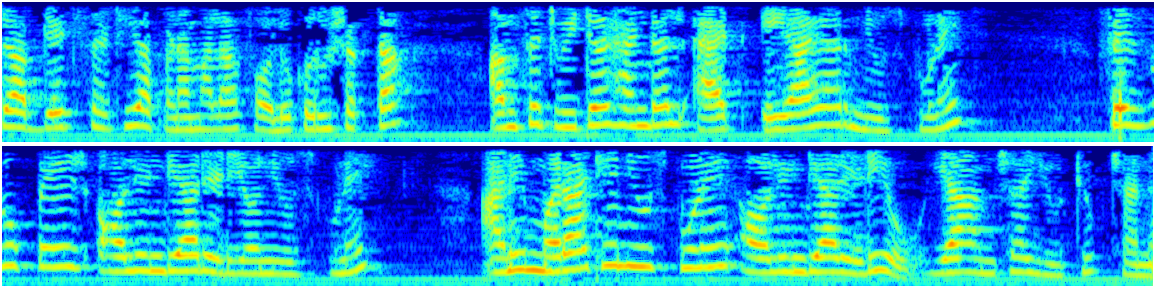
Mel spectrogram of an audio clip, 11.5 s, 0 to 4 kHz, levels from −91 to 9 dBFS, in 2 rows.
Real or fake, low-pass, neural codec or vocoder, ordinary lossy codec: real; 3.6 kHz; none; AAC, 32 kbps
